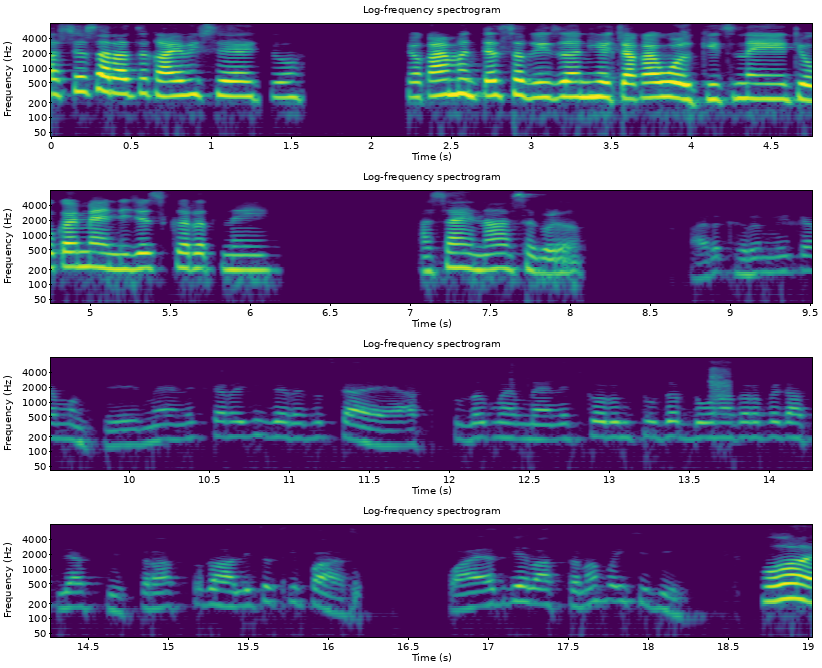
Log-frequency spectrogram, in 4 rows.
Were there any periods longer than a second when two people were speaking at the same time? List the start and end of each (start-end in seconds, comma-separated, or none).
none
